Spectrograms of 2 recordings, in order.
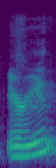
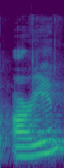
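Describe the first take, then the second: First: Arian said with an "AIR" start, as in "air"; "Arian" with an "eh" first vowel; pronunciation check. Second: Arian said with an "AR" start, as in "car"; "Arian" with an open "ah" first vowel; pronunciation check. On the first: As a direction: ask "Arian" as AIR-ee-an, rising. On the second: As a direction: ask "Arian" as AR-ee-an, rising. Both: Shown as a demonstration. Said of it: "Is it Arian or Arian?".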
